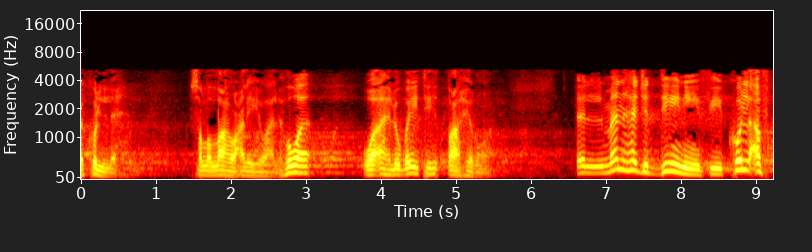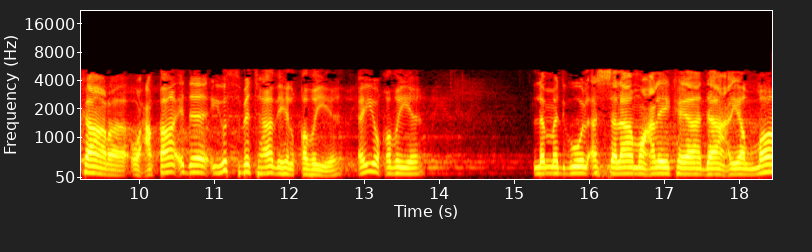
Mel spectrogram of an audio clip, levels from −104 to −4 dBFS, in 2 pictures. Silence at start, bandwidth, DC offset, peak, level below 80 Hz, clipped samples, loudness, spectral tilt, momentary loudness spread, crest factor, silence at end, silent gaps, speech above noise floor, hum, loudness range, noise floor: 0 s; 5.4 kHz; under 0.1%; -4 dBFS; -64 dBFS; under 0.1%; -23 LUFS; -10.5 dB/octave; 13 LU; 20 dB; 0 s; none; 42 dB; none; 7 LU; -64 dBFS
